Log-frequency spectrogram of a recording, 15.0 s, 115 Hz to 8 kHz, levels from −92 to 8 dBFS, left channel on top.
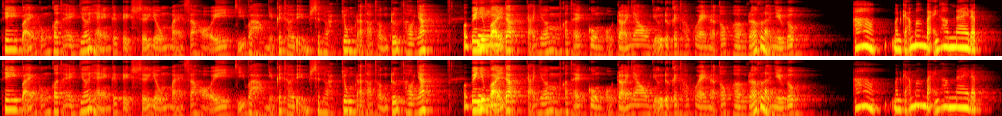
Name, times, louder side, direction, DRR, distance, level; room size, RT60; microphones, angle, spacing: voice 1, 0.0-6.4 6.7-12.0, equal, ahead, 1.0 m, -29 dB
voice 2, 7.0-7.5 12.8-14.6, left 5 dB, 85° left, 0.4 m, -24 dB
21.5 x 7.3 x 5.7 m
head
